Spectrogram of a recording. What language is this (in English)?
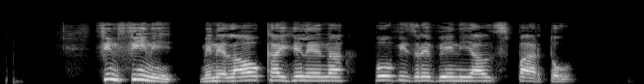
Esperanto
